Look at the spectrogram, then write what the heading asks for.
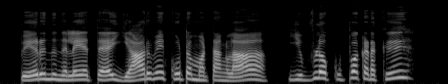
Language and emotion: Tamil, disgusted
